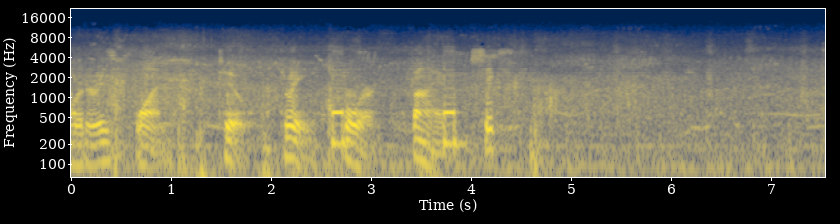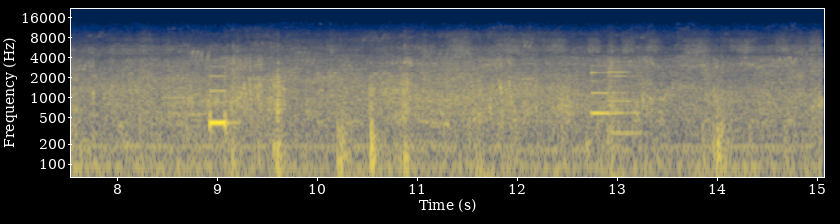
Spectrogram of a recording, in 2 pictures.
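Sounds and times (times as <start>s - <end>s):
steady background noise: 0.0s - 15.0s
short pitched beeps: 2.6s - 2.9s, 3.7s - 4.1s, 9.0s - 9.2s, 12.8s - 13.3s.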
